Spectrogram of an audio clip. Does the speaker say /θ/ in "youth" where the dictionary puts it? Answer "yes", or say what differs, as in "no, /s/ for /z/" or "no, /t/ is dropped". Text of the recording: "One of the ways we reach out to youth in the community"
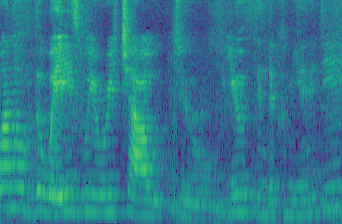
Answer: yes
